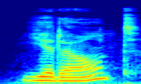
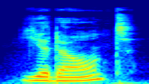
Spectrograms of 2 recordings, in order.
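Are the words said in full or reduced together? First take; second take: reduced; reduced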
